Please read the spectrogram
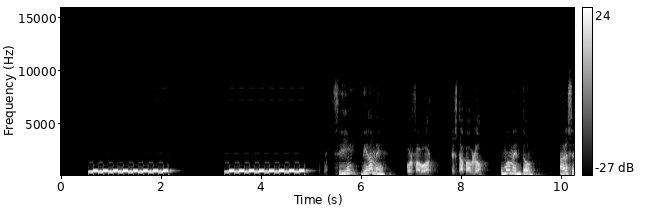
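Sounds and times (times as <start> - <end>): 
telephone ringing: 0.5 - 2.4, 3.3 - 5.0
speech: 5.5 - 10.2.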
